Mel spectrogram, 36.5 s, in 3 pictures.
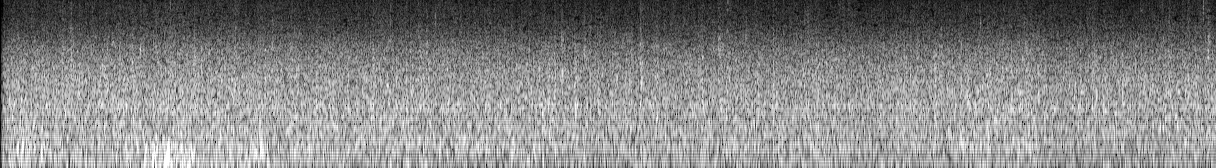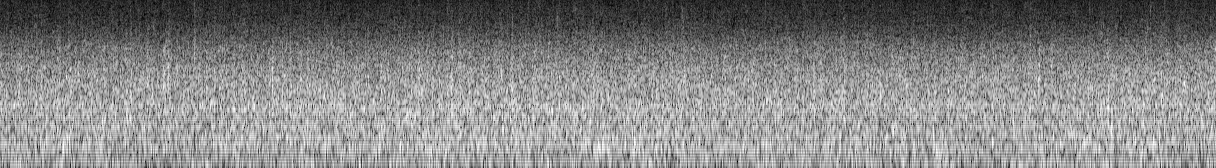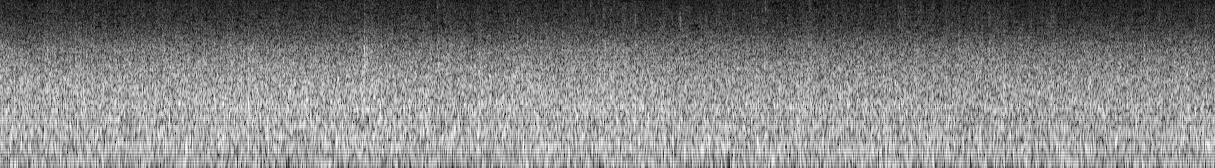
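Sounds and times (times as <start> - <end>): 
rain: 0.0 - 36.4
thunder: 1.3 - 2.8.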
